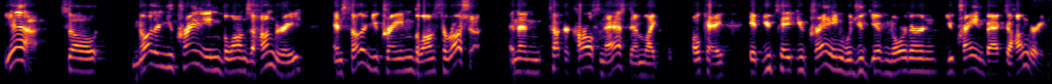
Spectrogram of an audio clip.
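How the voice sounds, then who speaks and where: A man's voice: on the high side, lively intonation, moderate pace, fairly bright tone. A man telling a story in a casual podcast conversation, acting out the voices of the people he quotes. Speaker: veteran guest. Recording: dull lo-fi sound.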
